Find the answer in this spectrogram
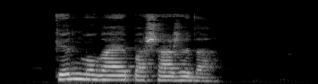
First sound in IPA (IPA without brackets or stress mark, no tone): k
